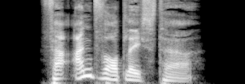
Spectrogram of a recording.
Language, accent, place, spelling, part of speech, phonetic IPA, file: German, Germany, Berlin, verantwortlichster, adjective, [fɛɐ̯ˈʔantvɔʁtlɪçstɐ], De-verantwortlichster.ogg
- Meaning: inflection of verantwortlich: 1. strong/mixed nominative masculine singular superlative degree 2. strong genitive/dative feminine singular superlative degree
